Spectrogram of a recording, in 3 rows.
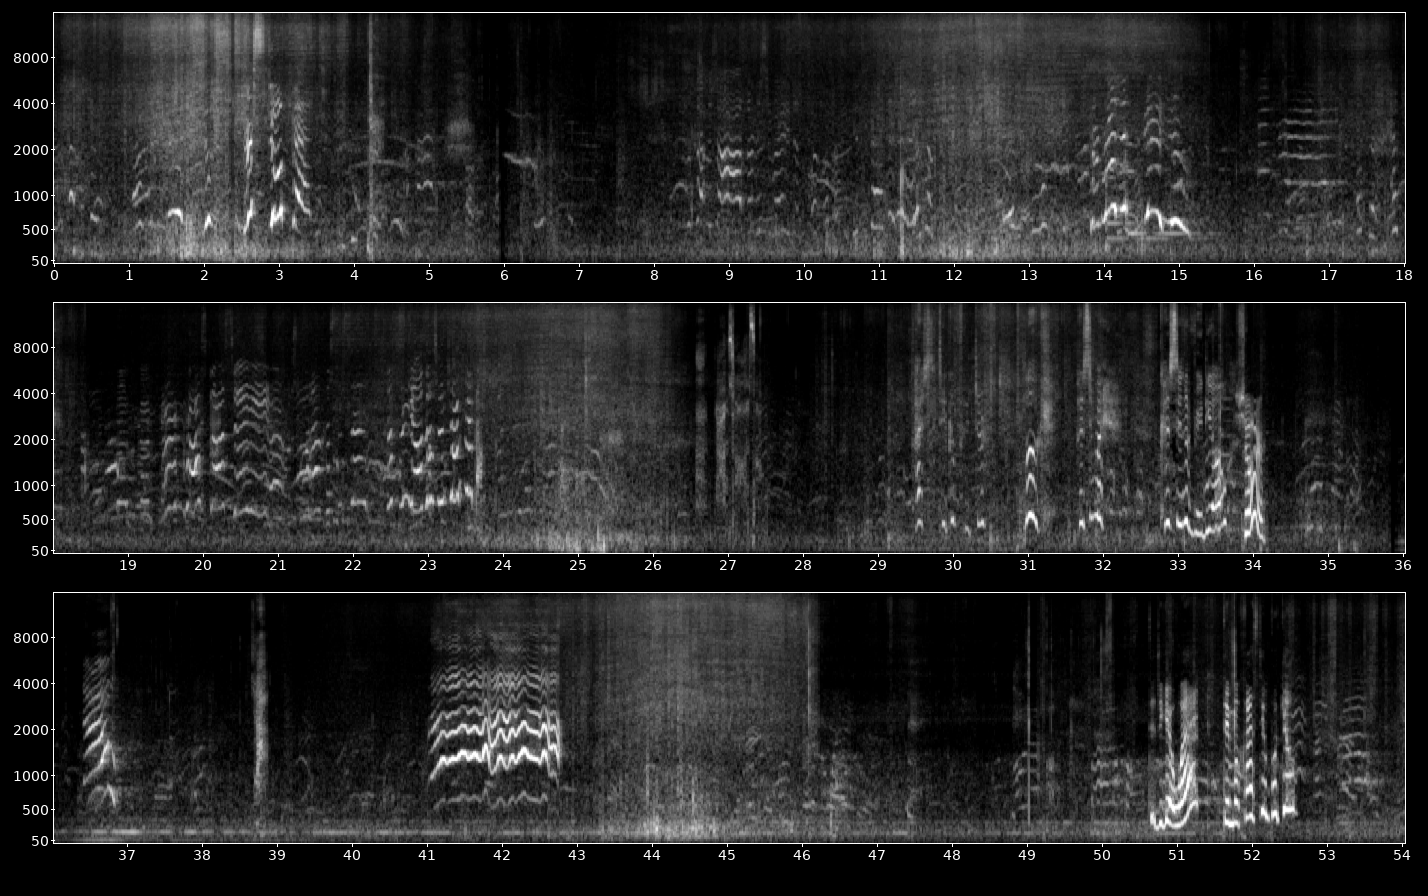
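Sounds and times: snow spraying hiss: 0:00.0 - 0:04.7, 0:07.6 - 0:15.4, 0:21.4 - 0:26.5, 0:41.5 - 0:46.2
sled scraping over snow: 0:00.0 - 0:26.6, 0:28.1 - 0:35.6, 0:37.0 - 0:54.0.

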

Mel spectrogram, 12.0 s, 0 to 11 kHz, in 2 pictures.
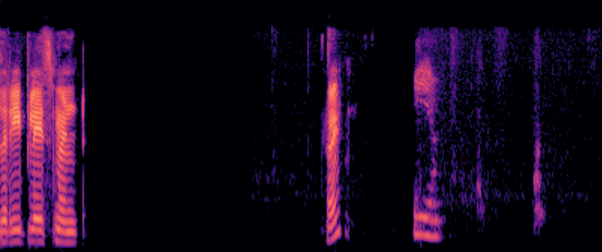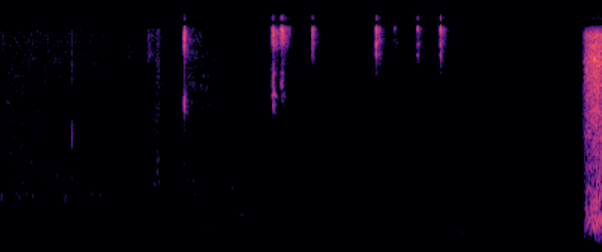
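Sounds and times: computer mouse clicks: 0:08.7 - 0:10.6.

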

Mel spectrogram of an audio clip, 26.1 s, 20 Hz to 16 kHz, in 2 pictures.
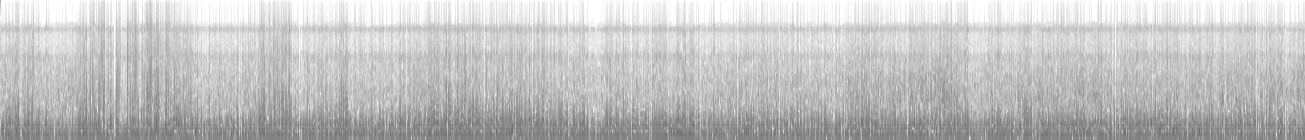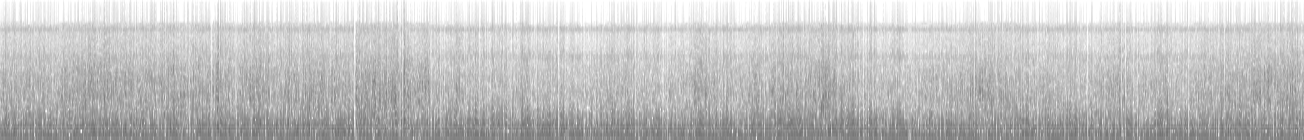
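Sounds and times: wind buffeting microphone: 0:00.0 - 0:26.0.

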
